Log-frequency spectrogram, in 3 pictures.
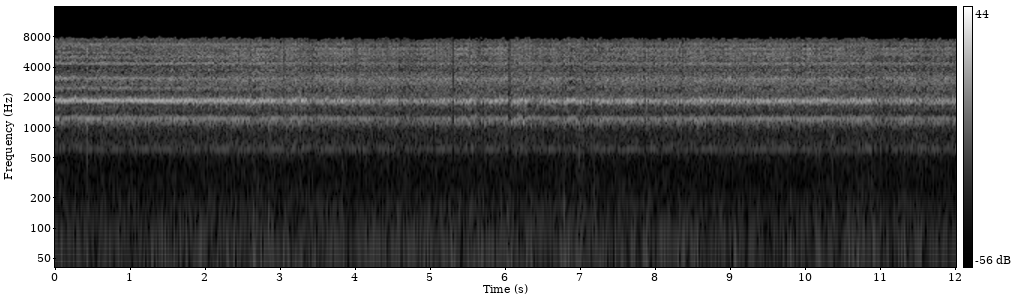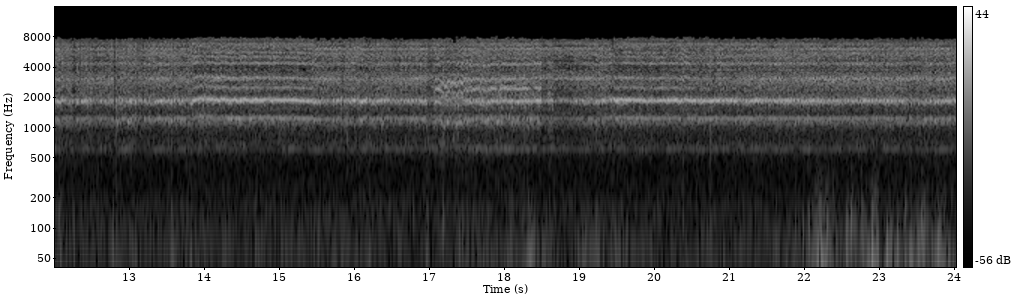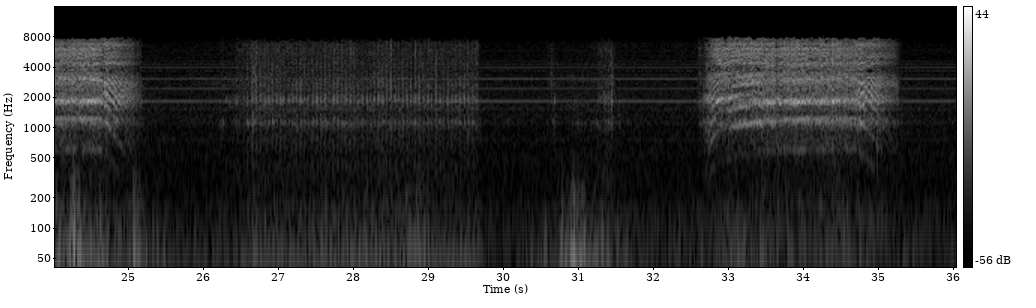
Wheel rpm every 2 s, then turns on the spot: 160, 160, 160, 160, 160, 160, 160, 160, 160, 160, 160, 160, 70, 10, 20, 0, 70, 70.
26-30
